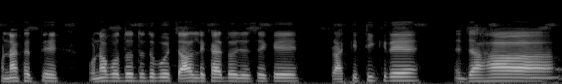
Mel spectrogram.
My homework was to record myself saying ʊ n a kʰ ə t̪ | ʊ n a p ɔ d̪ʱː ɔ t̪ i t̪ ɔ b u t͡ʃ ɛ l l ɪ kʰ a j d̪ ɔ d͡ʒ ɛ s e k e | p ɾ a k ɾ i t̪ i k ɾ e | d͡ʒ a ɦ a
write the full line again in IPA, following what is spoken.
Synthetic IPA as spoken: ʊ n a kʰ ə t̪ | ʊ n a p ɔ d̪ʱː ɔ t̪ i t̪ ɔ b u t͡ʃ a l l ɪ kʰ a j d̪ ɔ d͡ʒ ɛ s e k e | p ɾ a k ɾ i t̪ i k ɾ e | d͡ʒ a ɦ a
